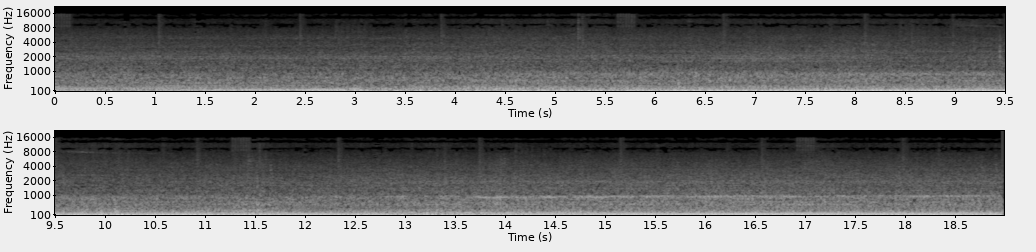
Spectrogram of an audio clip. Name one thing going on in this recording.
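A car engine hums steadily from inside the cabin, with a deep rumble.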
